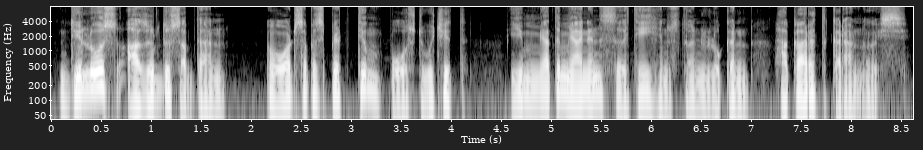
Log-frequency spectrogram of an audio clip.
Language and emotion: Kashmiri, sad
